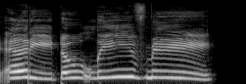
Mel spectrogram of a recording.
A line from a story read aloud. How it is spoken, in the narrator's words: The Strangler starts screaming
